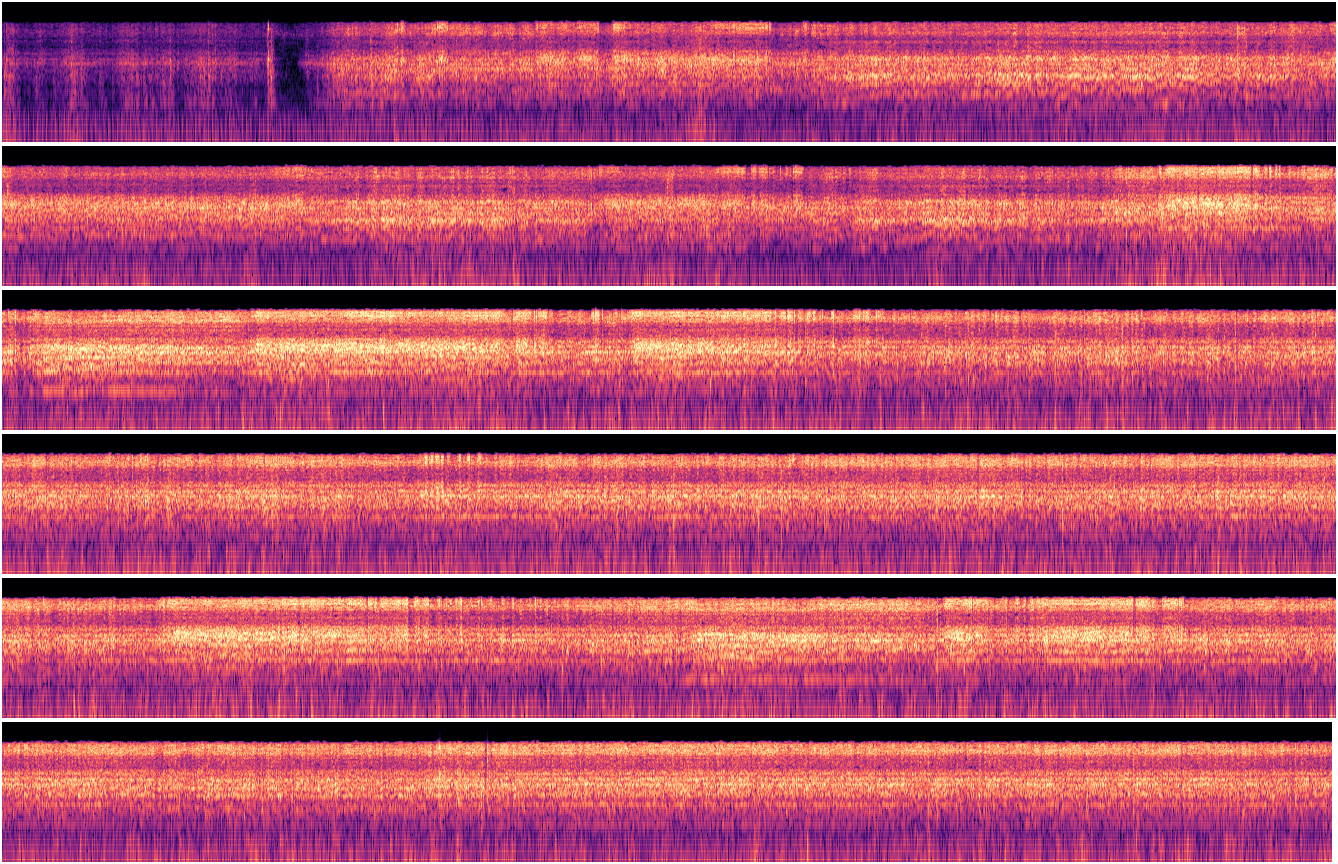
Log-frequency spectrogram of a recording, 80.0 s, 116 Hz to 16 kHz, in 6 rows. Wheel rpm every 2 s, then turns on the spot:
10, 30, 60, 60, 60, 60, 60, 60, 60, 60, 60, 70, 90, 110, 110, 110, 110, 110, 110, 110, 110, 110, 110, 110, 110, 110, 110, 110, 110, 110, 110, 110, 110, 110, 100, 110, 110, 110, 110, 110.
0-2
